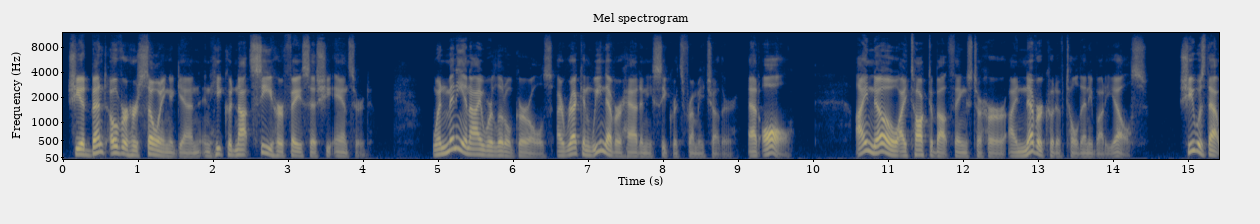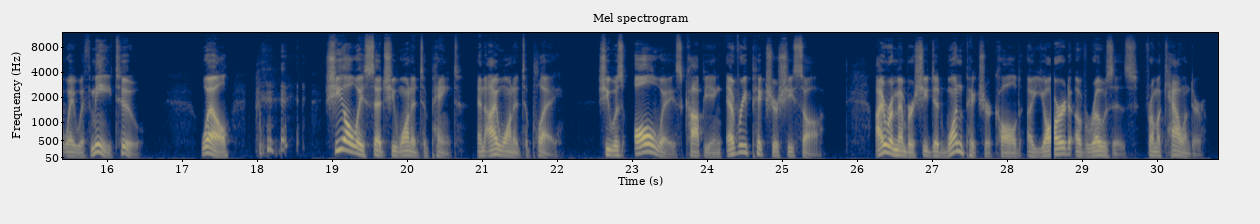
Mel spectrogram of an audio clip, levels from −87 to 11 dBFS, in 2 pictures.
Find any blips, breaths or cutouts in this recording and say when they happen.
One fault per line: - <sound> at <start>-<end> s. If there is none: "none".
- laugh at 18.0-18.6 s
- dropout at 28.6-28.6 s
